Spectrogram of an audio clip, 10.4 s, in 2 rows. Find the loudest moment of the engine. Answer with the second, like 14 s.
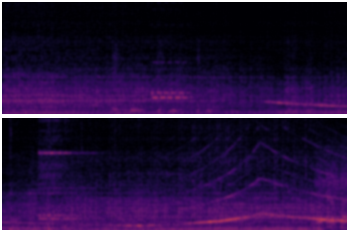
10 s.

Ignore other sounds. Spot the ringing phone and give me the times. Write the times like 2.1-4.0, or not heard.
2.2-2.9, 5.7-6.7.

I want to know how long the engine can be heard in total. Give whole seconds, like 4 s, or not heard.
10 s.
